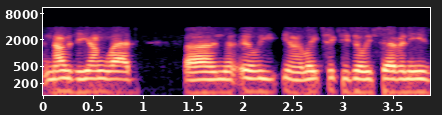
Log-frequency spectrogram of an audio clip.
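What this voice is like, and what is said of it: Accent with a hint of abroad. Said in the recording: “There's a hint in your accent ... that you've been away for a while”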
